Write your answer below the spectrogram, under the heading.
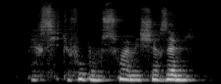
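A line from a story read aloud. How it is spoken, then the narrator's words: Stammered with heartbreaking smile. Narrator (French): balbutia André avec un navrant sourire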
